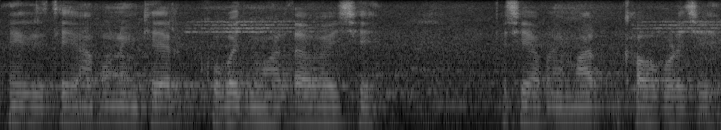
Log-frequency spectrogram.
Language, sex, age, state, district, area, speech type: Gujarati, male, 30-45, Gujarat, Narmada, rural, spontaneous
